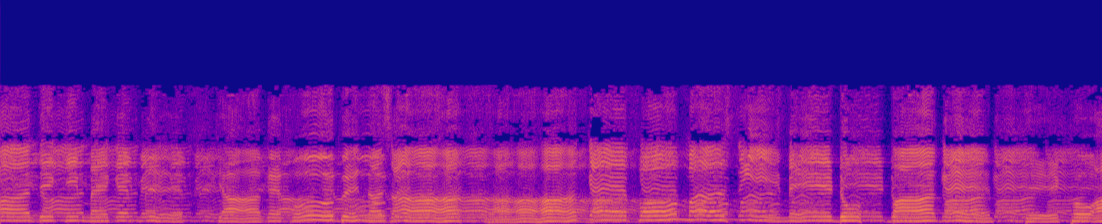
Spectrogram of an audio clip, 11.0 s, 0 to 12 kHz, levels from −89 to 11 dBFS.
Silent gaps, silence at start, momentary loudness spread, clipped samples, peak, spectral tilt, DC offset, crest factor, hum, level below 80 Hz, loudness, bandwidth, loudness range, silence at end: none; 0 s; 7 LU; under 0.1%; -6 dBFS; -4 dB/octave; under 0.1%; 18 dB; none; -68 dBFS; -23 LUFS; 7.8 kHz; 3 LU; 0 s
